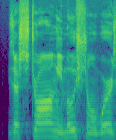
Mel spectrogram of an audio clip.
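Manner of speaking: ordinary talk, nothing marked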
